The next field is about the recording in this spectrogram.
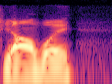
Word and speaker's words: Yahweh: And then the Tetragrammaton introduced after that, most probably the pronunciation was Yahweh.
